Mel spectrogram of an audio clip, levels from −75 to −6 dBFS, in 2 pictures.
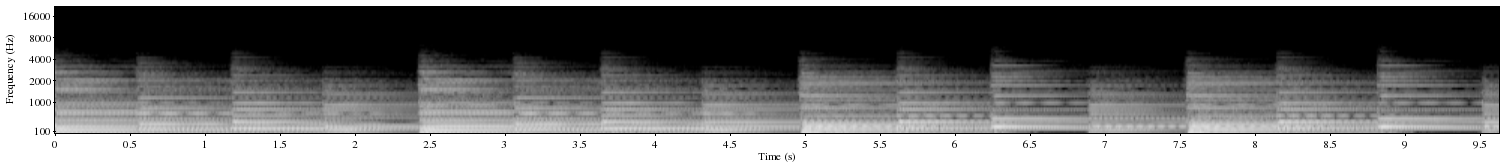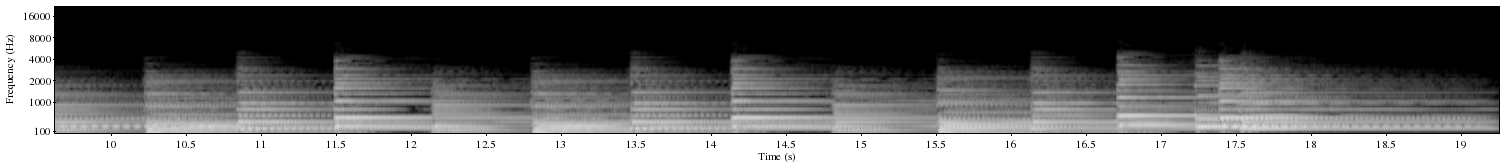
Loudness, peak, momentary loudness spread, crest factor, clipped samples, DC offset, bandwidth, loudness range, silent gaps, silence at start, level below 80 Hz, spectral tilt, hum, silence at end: -21 LUFS; -4 dBFS; 7 LU; 16 dB; under 0.1%; under 0.1%; 5.2 kHz; 2 LU; none; 0 s; -34 dBFS; -10.5 dB/octave; none; 0 s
